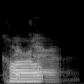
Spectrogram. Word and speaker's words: Carlisle: Rick Carlisle. – There's like an S and an I-L-E. – Rick Carlisle. – Rick Carlisle. It sounds like there's a W in there. Rick Lyle. – Rick Carlisle.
